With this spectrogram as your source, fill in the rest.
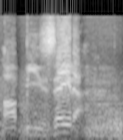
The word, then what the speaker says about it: Abizada: It's Abizada. Abizada. As in Band-Aid.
